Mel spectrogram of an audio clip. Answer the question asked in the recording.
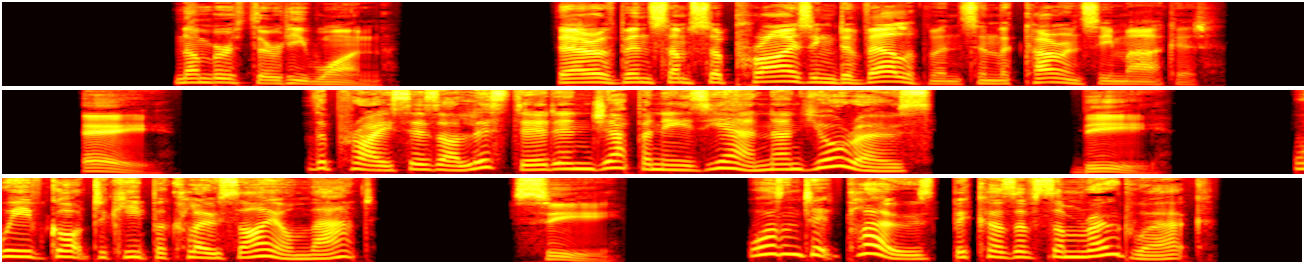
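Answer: B: We've got to keep a close eye on that.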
